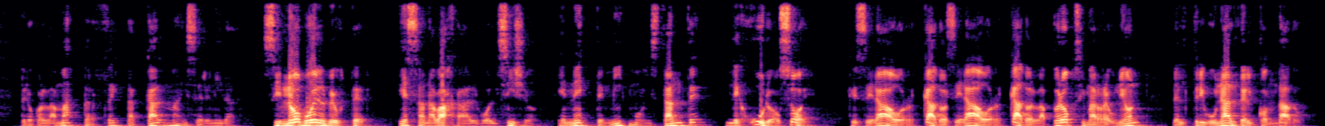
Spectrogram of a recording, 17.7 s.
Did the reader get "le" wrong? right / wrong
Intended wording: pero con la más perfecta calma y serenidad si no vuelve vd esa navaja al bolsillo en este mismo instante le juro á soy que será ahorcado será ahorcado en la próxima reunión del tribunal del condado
right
